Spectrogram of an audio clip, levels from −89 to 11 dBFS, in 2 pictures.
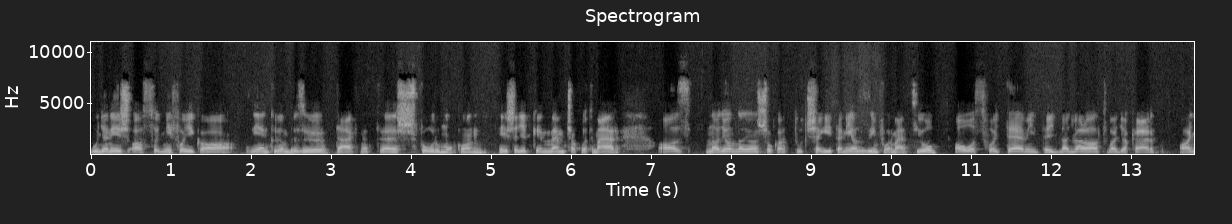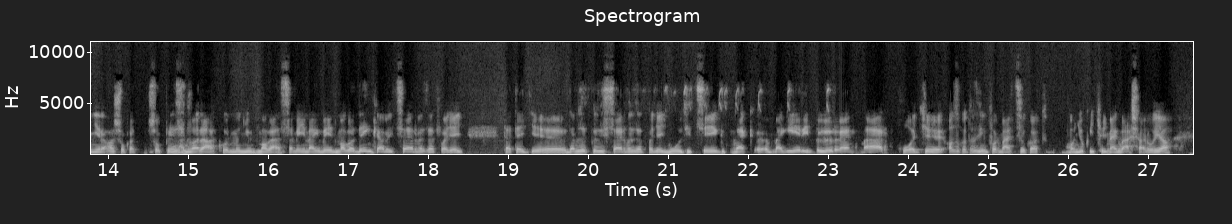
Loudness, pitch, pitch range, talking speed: -22 LUFS, 125 Hz, 120-135 Hz, 150 wpm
